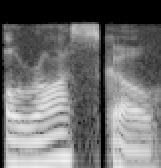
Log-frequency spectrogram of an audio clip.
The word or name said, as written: Orozco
